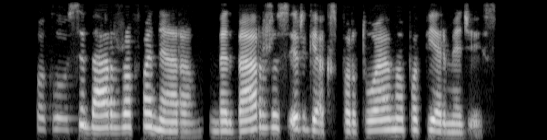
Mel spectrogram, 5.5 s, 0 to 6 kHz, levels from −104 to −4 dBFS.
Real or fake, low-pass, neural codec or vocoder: real; 5.4 kHz; none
